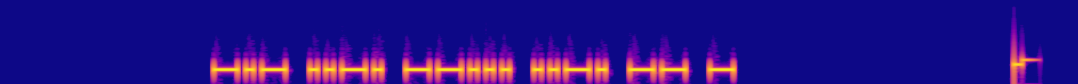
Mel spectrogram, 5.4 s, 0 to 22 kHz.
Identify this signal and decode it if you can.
Morse code, heard as a keyed tone, about 32 wpm, 700 Hz. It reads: KF7FMT
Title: USA Call Signs - 6 Characters - 4x Character Spacing - 30wpm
